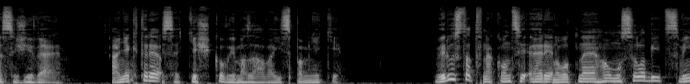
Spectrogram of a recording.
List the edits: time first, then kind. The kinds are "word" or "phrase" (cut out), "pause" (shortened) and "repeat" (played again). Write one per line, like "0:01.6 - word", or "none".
0:01.6 - word
0:03.9 - pause
0:04.8 - word
0:05.5 - word

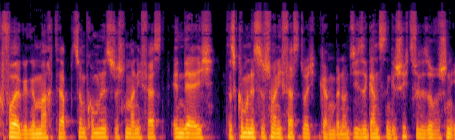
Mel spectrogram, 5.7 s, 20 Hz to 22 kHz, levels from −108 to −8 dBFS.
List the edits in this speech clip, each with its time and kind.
0:02.1 - pause
0:02.7 - pause

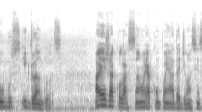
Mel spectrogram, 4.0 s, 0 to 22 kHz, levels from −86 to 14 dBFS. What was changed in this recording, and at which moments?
none

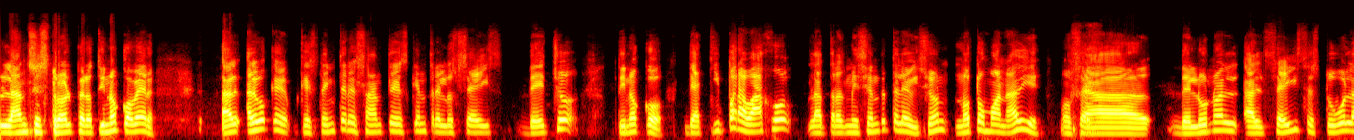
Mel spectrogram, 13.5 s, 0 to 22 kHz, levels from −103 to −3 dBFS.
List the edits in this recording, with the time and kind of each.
0:04.6 - word
0:06.8 - pause
0:10.5 - pause
0:11.5 - pause

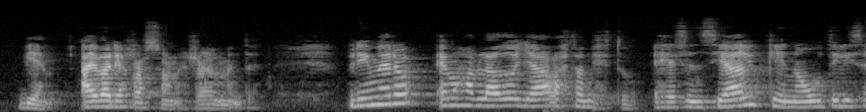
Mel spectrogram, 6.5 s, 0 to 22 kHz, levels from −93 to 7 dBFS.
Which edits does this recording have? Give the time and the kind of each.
0:04.4 - word

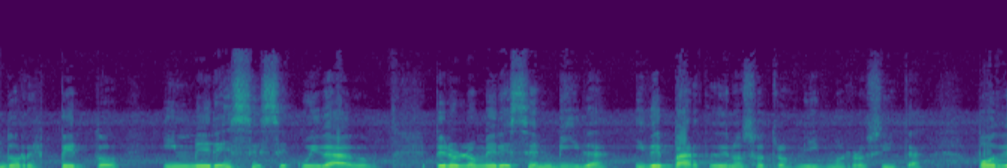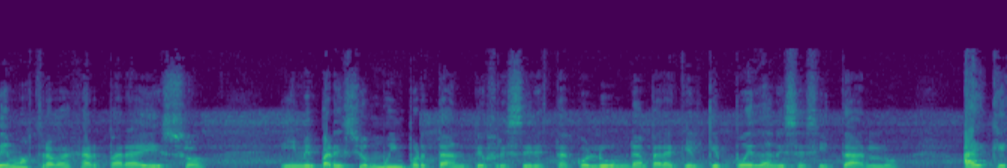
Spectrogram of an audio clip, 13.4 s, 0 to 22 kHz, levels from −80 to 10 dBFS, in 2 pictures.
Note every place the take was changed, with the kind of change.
none

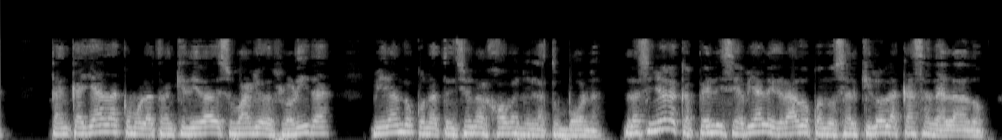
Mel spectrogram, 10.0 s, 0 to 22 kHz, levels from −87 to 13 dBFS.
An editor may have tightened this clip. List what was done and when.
0:06.1 - pause

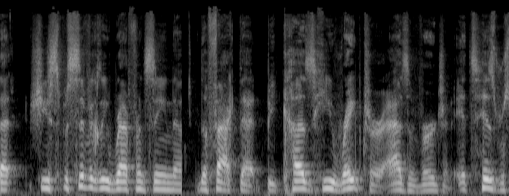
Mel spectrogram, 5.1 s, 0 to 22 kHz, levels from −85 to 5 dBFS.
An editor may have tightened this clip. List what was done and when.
0:01.8 - word

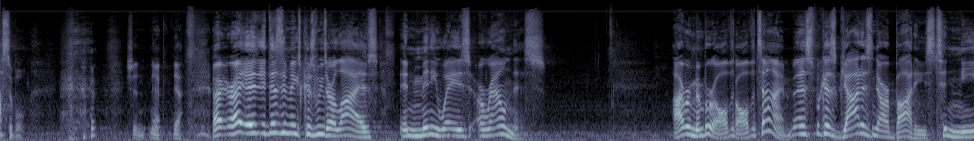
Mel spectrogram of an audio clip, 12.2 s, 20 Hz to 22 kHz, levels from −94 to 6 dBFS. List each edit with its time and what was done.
0:03.7 - word
0:04.1 - word
0:09.2 - repeat
0:10.9 - word

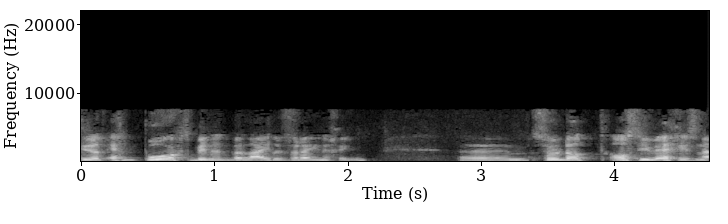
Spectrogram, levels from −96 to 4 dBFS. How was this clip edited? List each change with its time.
0:01.5 - word
0:03.4 - word

